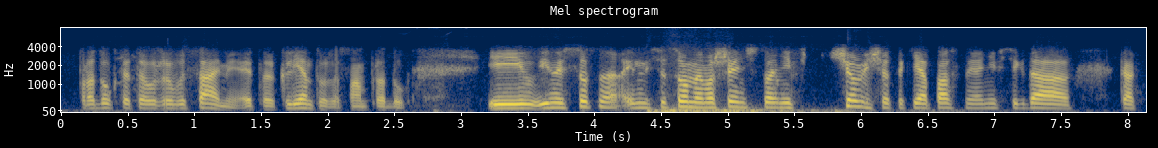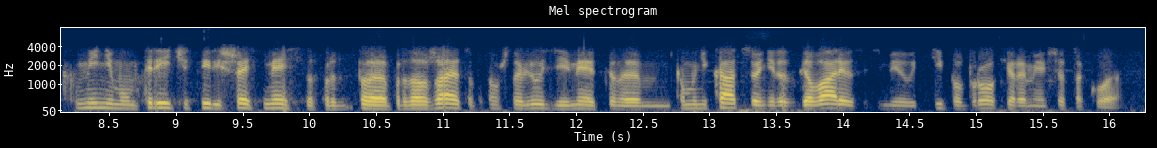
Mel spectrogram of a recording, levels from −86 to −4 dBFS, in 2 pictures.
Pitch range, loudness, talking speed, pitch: 130-160 Hz, -20 LUFS, 150 wpm, 145 Hz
